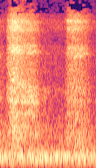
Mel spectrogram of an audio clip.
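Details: Demonstration of breathiness, a voice quality disorder from poor glottal control letting out excess air while speaking: breathy voice.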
